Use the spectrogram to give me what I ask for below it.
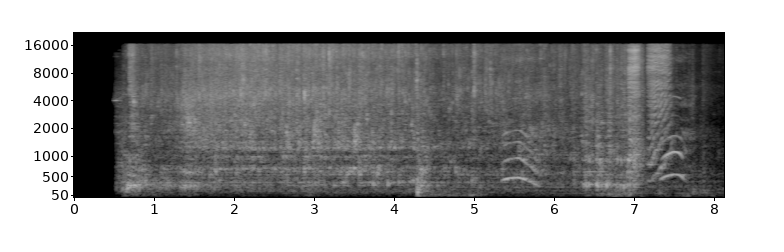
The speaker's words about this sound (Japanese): さあ、今日も流しますね。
